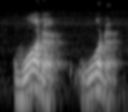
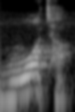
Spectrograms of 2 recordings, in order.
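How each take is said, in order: First: "water" said the American way with a sounded final r; American accent. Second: "water" drawn out in British, no r at the end; British accent. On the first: Showing his friend how Americans say it, American accent on "water". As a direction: say "water" in American, the r pronounced at the end. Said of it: "in the American accent". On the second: Contrasting it with American for his friend, British accent on "water". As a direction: say "water" slowly with a British open ending, r dropped. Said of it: "and in British accent". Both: Shown as a demonstration.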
